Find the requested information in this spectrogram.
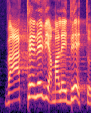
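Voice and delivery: put-on furious storybook old man; angry dismissal. A narrator's reading. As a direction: drive the ogre off with a loud curse. Old man chases the ogre away.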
